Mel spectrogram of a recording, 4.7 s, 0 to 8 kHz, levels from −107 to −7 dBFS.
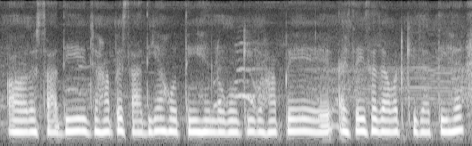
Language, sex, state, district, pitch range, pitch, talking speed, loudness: Hindi, female, Haryana, Jhajjar, 195-210 Hz, 200 Hz, 230 wpm, -12 LUFS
